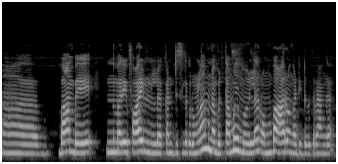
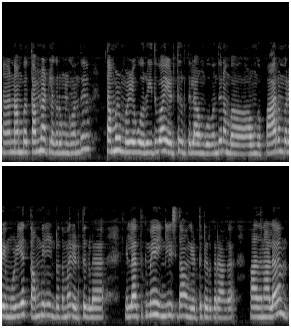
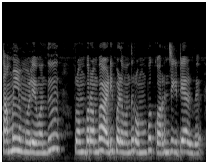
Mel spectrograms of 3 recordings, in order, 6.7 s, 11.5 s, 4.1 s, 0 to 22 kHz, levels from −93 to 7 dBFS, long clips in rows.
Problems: none marked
